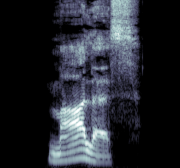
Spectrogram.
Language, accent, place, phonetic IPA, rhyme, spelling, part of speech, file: German, Germany, Berlin, [ˈmaːləs], -aːləs, Males, noun, De-Males.ogg
- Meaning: genitive singular of Mal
